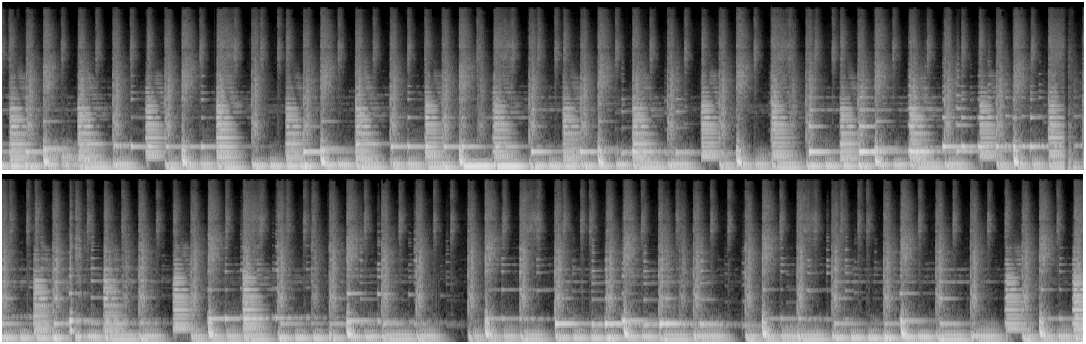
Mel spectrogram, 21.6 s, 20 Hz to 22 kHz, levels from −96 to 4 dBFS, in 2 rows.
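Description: Around 10.6 s there's a cluster of short concealed packet loss, where chunks of audio didn't reach the decoder in time and the receiver patched the gaps. Two losses run back to back from 10.61 to 10.73 s, then three quick ones hit at 11.43, 11.51 and 11.61 s, each only 20 to 40 ms long, which fits 20 ms packets. The decoder carried the preceding sound forward and blended back, so you hear brief smeared or wobbly patches rather than clean dropouts.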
